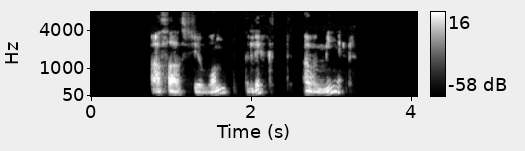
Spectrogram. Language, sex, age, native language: Icelandic, male, 30-39, Icelandic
